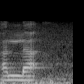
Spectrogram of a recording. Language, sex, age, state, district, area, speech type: Kannada, female, 45-60, Karnataka, Bangalore Urban, rural, read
